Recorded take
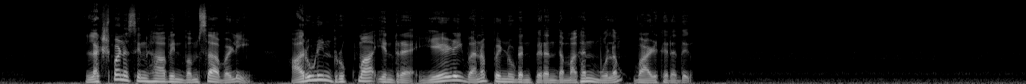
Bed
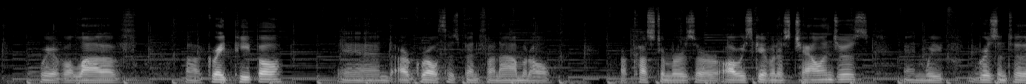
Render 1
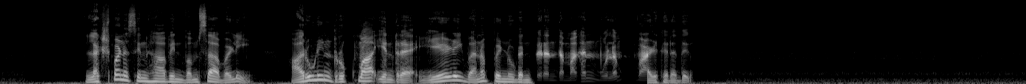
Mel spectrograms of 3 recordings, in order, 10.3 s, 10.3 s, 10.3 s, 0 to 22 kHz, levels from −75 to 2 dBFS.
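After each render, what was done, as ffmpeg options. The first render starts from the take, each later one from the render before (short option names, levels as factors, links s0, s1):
-filter_complex "[0:a]asettb=1/sr,asplit=3[s0][s1][s2];[s0]atrim=end=3.244[s3];[s1]atrim=start=3.24:end=4.31,asetpts=PTS-STARTPTS,afade=t=in:d=0.004:c=qsin,afade=t=out:st=1.066:d=0.004:c=qsin,asplit=2[s4][s5];[s5]highpass=f=720:p=1,volume=5.62,asoftclip=type=tanh:threshold=0.299[s6];[s4][s6]amix=inputs=2:normalize=0,lowpass=f=3000:p=1,volume=0.501[s7];[s2]atrim=start=4.306[s8];[s3][s7]acrossfade=d=0.004:c1=hsin:c2=qsin[s9];[s9][s8]acrossfade=d=0.004:c1=qsin:c2=hsin,asettb=1/sr,asplit=3[s10][s11][s12];[s10]atrim=end=5.344[s13];[s11]atrim=start=5.34:end=6.48,asetpts=PTS-STARTPTS,afade=t=in:d=0.004:c=qsin,afade=t=out:st=1.136:d=0.004:c=qsin,highpass=f=1500:t=q:w=6.2[s14];[s12]atrim=start=6.476[s15];[s13][s14]acrossfade=d=0.004:c1=hsin:c2=qsin[s16];[s16][s15]acrossfade=d=0.004:c1=qsin:c2=hsin"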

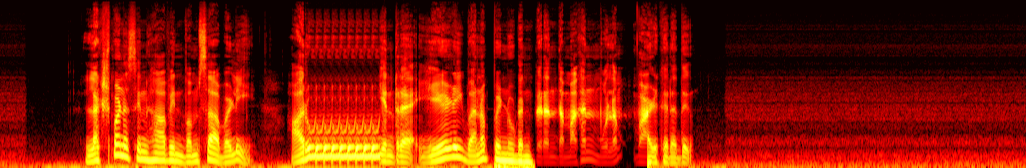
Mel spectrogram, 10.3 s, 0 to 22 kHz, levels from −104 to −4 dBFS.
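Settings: -filter_complex "[0:a]asettb=1/sr,asplit=3[s0][s1][s2];[s0]atrim=end=1.244[s3];[s1]atrim=start=1.24:end=2.41,asetpts=PTS-STARTPTS,afade=t=in:d=0.004:c=qsin,afade=t=out:st=1.166:d=0.004:c=qsin,highshelf=f=7300:g=-6[s4];[s2]atrim=start=2.406[s5];[s3][s4]acrossfade=d=0.004:c1=hsin:c2=qsin[s6];[s6][s5]acrossfade=d=0.004:c1=qsin:c2=hsin,asplit=3[s7][s8][s9];[s7]afade=t=out:st=4.94:d=0.02[s10];[s8]asubboost=boost=8:cutoff=97,afade=t=in:st=4.94:d=0.02,afade=t=out:st=6.5:d=0.02[s11];[s9]afade=t=in:st=6.5:d=0.02[s12];[s10][s11][s12]amix=inputs=3:normalize=0,asplit=10[s13][s14][s15][s16][s17][s18][s19][s20][s21][s22];[s13]atrim=end=3.162[s23];[s14]atrim=start=3.078:end=3.162[s24];[s15]atrim=start=3.078:end=3.162[s25];[s16]atrim=start=3.078:end=3.162[s26];[s17]atrim=start=3.078:end=3.162[s27];[s18]atrim=start=3.078:end=3.162[s28];[s19]atrim=start=3.078:end=3.162[s29];[s20]atrim=start=3.078:end=3.162[s30];[s21]atrim=start=3.078:end=3.162[s31];[s22]atrim=start=3.798[s32];[s23][s24]acrossfade=d=0.004:c1=hsin:c2=hsin[s33];[s33][s25]acrossfade=d=0.004:c1=hsin:c2=hsin[s34];[s34][s26]acrossfade=d=0.004:c1=hsin:c2=hsin[s35];[s35][s27]acrossfade=d=0.004:c1=hsin:c2=hsin[s36];[s36][s28]acrossfade=d=0.004:c1=hsin:c2=hsin[s37];[s37][s29]acrossfade=d=0.004:c1=hsin:c2=hsin[s38];[s38][s30]acrossfade=d=0.004:c1=hsin:c2=hsin[s39];[s39][s31]acrossfade=d=0.004:c1=hsin:c2=hsin[s40];[s40][s32]acrossfade=d=0.004:c1=hsin:c2=hsin"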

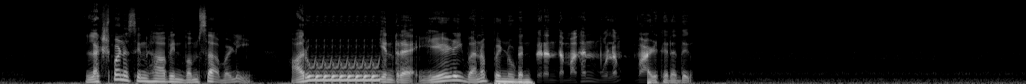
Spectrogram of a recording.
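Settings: -filter_complex "[0:a]asplit=3[s0][s1][s2];[s0]afade=t=out:st=2.12:d=0.02[s3];[s1]acompressor=threshold=0.0282:ratio=4:attack=3.2:release=140:knee=1:detection=peak,afade=t=in:st=2.12:d=0.02,afade=t=out:st=2.95:d=0.02[s4];[s2]afade=t=in:st=2.95:d=0.02[s5];[s3][s4][s5]amix=inputs=3:normalize=0"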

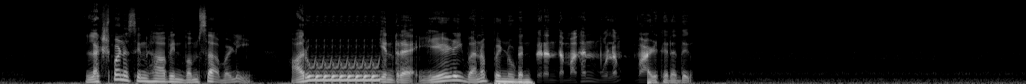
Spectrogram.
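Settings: -af anull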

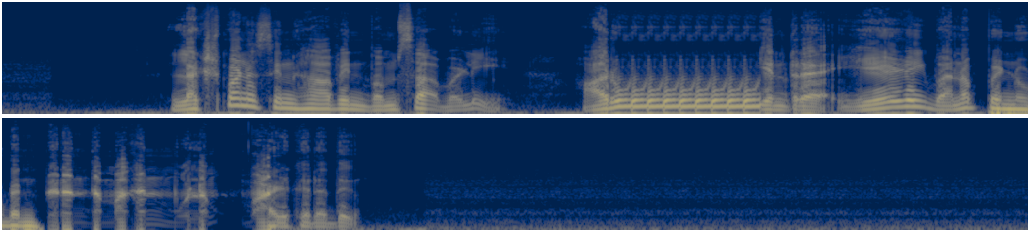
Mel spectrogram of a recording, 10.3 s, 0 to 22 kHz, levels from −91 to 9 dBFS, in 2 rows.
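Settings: -af "aeval=exprs='(tanh(6.31*val(0)+0.75)-tanh(0.75))/6.31':c=same"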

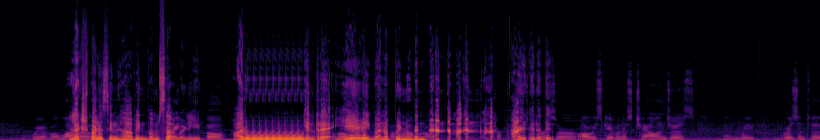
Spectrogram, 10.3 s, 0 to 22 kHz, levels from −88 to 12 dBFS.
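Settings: -filter_complex "[1:a]volume=0.0794[s0];[0:a][s0]amix=inputs=2:normalize=0"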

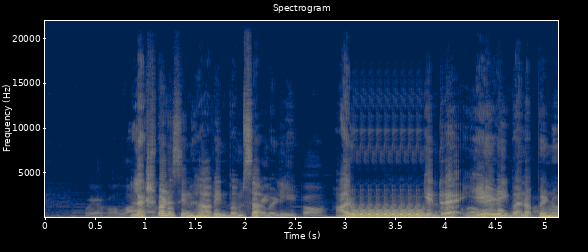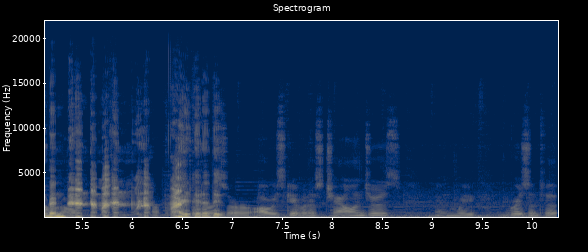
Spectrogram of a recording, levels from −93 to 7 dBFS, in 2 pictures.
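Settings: -filter_complex "[0:a]asplit=2[s0][s1];[s1]adelay=22,volume=0.531[s2];[s0][s2]amix=inputs=2:normalize=0"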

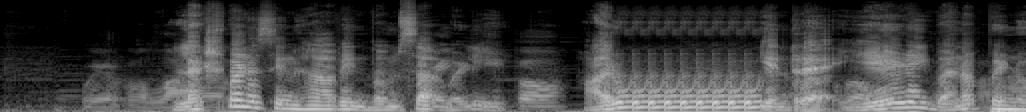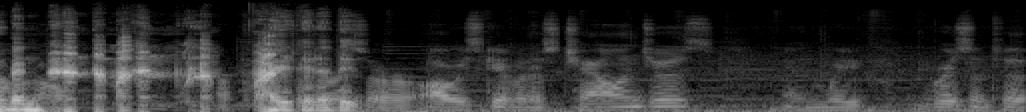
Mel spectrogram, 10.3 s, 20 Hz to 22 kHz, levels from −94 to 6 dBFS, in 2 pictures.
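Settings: -af "volume=1.88"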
